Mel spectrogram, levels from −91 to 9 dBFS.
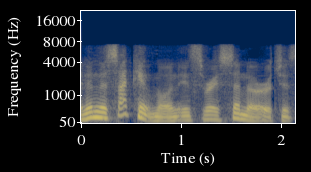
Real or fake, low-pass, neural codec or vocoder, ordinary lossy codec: fake; 7.2 kHz; codec, 16 kHz, 0.5 kbps, X-Codec, HuBERT features, trained on general audio; AAC, 48 kbps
